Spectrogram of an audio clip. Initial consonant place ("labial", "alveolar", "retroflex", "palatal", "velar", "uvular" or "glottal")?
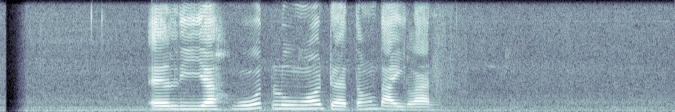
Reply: glottal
